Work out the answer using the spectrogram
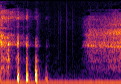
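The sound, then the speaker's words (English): A deep breath in and out: a few short breathy puffs, then a long, soft, steady rush of air that swells and holds to the end. “let's take a deep breath in and breathe out all of that chaos we were just talking about”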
